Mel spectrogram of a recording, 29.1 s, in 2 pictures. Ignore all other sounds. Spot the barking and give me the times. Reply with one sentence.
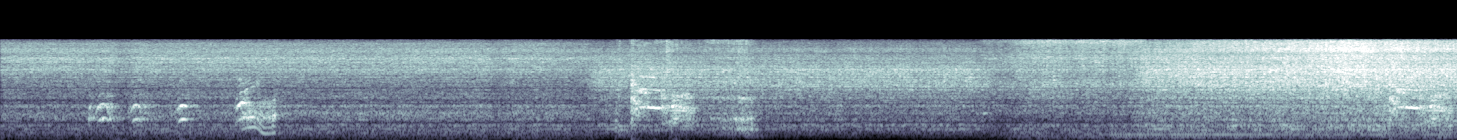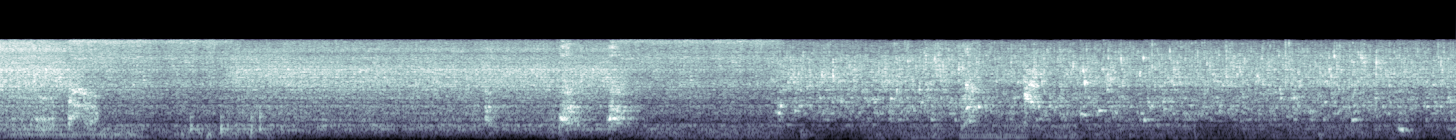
The barking can be heard from 0.8 to 2.8 s, from 6.2 to 7.7 s, from 13.7 to 15.6 s, from 19.4 to 21.1 s and from 24.1 to 25.4 s.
